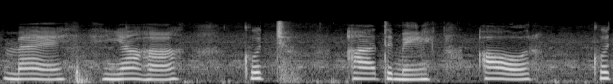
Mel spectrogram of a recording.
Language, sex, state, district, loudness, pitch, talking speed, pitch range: Hindi, female, Bihar, Kaimur, -14 LUFS, 250 Hz, 60 wpm, 235-265 Hz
